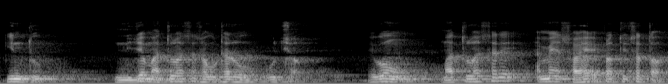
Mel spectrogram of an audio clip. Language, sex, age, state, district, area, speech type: Odia, male, 60+, Odisha, Khordha, rural, spontaneous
